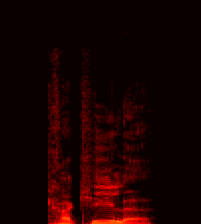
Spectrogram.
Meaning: inflection of krakeelen: 1. first-person singular present 2. first/third-person singular subjunctive I 3. singular imperative
- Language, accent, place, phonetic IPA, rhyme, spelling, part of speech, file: German, Germany, Berlin, [kʁaˈkeːlə], -eːlə, krakeele, verb, De-krakeele.ogg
